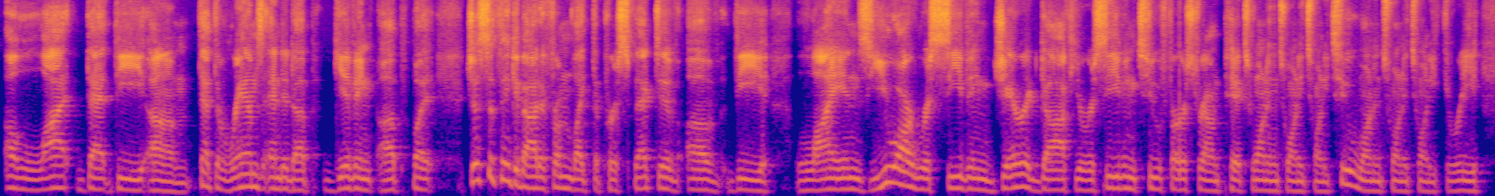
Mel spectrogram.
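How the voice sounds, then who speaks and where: A man's voice: mid-range voice, unhurried, few pauses, dark tone. A young man hosting a casual football podcast from home, chatty and joking, on a podcast microphone. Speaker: podcast host. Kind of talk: casual sports podcast chat. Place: home, near Baltimore.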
